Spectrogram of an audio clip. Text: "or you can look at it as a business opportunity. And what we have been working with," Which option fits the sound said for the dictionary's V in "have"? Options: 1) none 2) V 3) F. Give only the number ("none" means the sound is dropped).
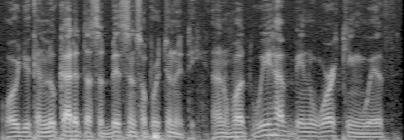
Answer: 2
